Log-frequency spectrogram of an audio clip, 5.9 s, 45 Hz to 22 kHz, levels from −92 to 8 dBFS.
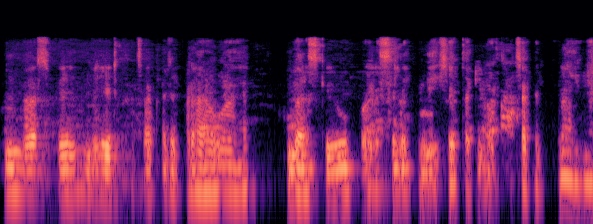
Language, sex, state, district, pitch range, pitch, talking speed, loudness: Hindi, male, Bihar, Araria, 100-120 Hz, 110 Hz, 130 wpm, -20 LUFS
